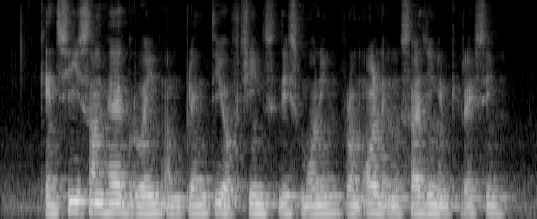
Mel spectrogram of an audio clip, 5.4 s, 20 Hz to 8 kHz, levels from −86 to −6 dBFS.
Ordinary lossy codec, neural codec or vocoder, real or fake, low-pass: none; none; real; none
